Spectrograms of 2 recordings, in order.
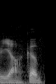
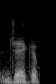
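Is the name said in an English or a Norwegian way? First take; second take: Norwegian; English. First: The name has a Norwegian-style pronunciation. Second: The name has an English-style pronunciation. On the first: The speaker calls it right. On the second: The speaker calls it wrong.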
